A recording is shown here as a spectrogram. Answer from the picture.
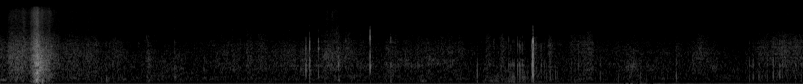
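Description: Faint handling noise from a plastic bag-holder frame and the thin plastic bag being fitted into it: a soft knock about half a second in, then quiet rustling with a few small sharp plastic clicks.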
